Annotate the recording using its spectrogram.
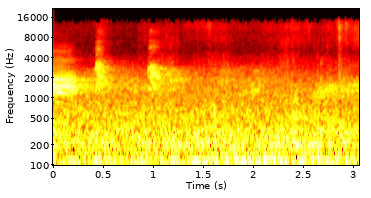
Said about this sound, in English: at the moment I'm on an English-style park in Tartu, which is called Toome Hill. And here are living many birds. These are crows, and they have nests on tops of trees. And there are very many here.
